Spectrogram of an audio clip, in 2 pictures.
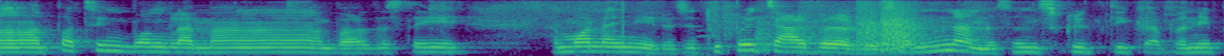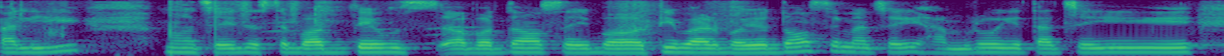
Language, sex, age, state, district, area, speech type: Nepali, female, 30-45, West Bengal, Jalpaiguri, rural, spontaneous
